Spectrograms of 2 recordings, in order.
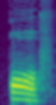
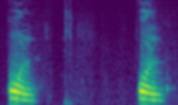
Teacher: You round your mouth, and where the sound is made is right at the back of your mouth, at the top of your throat. When you put that together here in this word, this reads qul, qul.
